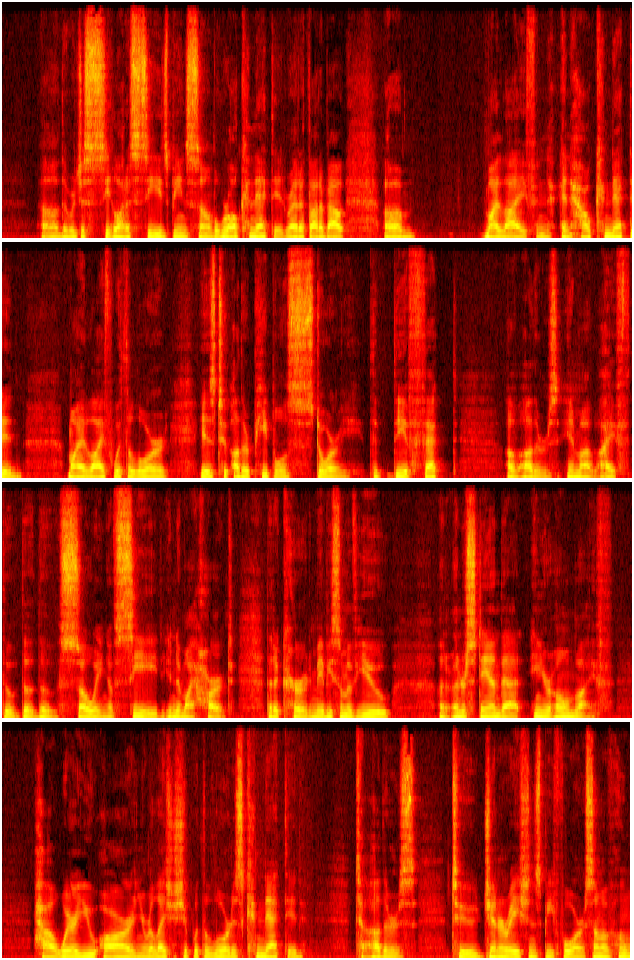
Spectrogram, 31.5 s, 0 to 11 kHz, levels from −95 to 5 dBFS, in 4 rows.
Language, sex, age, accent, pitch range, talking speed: English, male, 40-59, American, 110-130 Hz, 160 wpm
